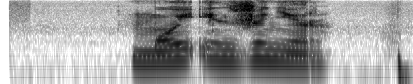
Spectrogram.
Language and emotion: Russian, neutral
